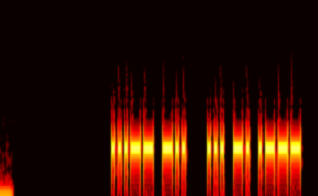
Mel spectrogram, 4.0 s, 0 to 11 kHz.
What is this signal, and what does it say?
Morse code, heard as a keyed tone, about 31 wpm, 700 Hz. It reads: 3D SNJ
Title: Field Day Exchanges Encore - 30wpm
